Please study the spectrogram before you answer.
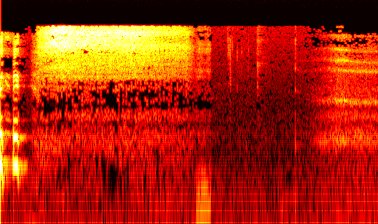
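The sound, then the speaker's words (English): A deep breath drawn in during a guided affirmation exercise, a long, steady breathy hiss lasting about two seconds, followed by a quieter rustle. “And let's take another deep breath in.”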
